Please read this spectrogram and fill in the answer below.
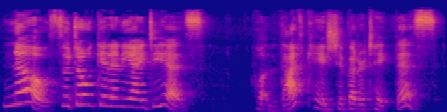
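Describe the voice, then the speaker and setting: A woman's voice: high voice, sing-song, moderate pace, pushed and bright, pitched above the performer's own voice, full character voice. A woman voicing a cocky, mischievous teenage boy who drives a cab, in a bedtime storybook reading, with a teasing, boastful way of talking.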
